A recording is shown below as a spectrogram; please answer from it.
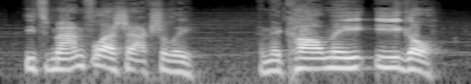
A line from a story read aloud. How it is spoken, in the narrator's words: the Nord replied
